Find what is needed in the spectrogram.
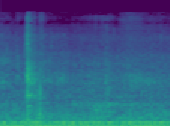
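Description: A steady low hum, with a single short click about half a second in.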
